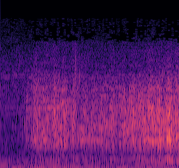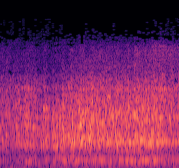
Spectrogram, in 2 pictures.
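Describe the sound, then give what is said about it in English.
An underground train passes right past a window, almost level with it: a broad rattling rumble that swells steadily louder over several seconds, with a low rhythmic clatter beneath a continuous metallic hiss. No one speaks. “Holmes, the underground runs right past here, almost on the level of these windows.”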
